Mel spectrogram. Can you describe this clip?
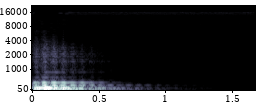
Robotic UI interaction. The semantic meaning could be teleport, confirmation, error, hover, interaction rejected, and so on depending on the context.
I really appreciate when you people tell how you are using the sounds.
